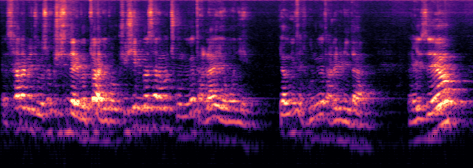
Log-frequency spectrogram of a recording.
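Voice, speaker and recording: A man's voice: a little high, lively intonation, fast, echoey room, distant mic. A male pastor preaching a sermon with emphasis, often asking the congregation to confirm. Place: church sanctuary.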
